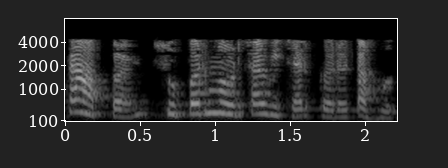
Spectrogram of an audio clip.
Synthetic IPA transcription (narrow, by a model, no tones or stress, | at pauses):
t̪aːpəɳsupəɾnoɽt͡saʋit͡ɕaɾkəɾət̪aɦot̪̚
